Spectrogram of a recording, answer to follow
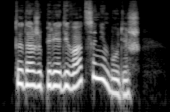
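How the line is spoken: Sleepy reply. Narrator (Russian): Сонно отозвалась Ксюша

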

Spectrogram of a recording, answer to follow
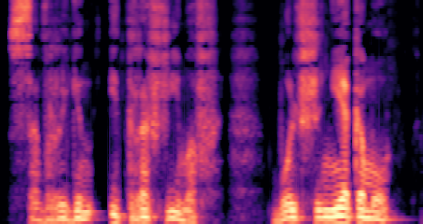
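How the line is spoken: Hateful hiss. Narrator (Russian): прошипел Калюжный, и в голосе его звучала такая ненависть, что становилось не по себе

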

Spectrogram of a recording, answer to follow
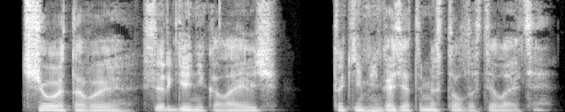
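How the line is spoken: Bewildered question. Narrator (Russian): как-то растерянно спросил Кольцов

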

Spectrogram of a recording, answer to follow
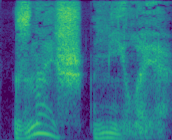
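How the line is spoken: Hissing. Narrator (Russian): прошипела Ната

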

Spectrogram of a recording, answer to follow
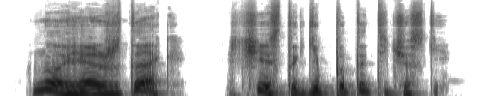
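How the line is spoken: Laughing. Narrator (Russian): посмеялся в ответ

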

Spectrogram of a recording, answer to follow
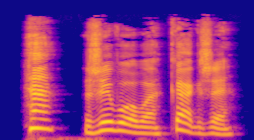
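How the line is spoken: Chuckling. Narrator (Russian): хохотнул Ари

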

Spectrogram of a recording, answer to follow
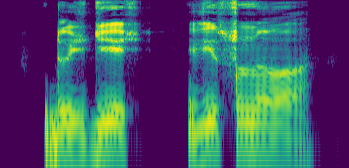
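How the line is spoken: Delighted drawl. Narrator (Russian): восторженно протянул Атхи

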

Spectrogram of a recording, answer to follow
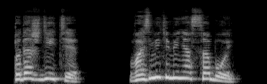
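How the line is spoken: Shout. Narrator (Russian): Я крикнул

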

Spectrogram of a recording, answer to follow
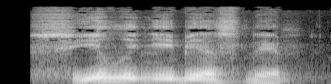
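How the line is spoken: Exclamation. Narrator (Russian): воскликнул Фокс

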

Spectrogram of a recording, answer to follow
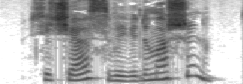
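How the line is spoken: Calm. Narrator (Russian): спокойно сказал Джейкоб

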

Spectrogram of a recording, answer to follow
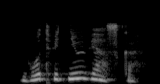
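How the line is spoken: Repeated sadly. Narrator (Russian): повторила она грустно

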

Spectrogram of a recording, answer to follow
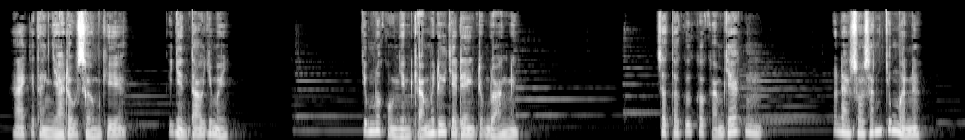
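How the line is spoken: Uneasy whisper. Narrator (Vietnamese): Cái Phượng cảm thấy bầu không khí gượng gạo, nó thì thầm nói với tôi

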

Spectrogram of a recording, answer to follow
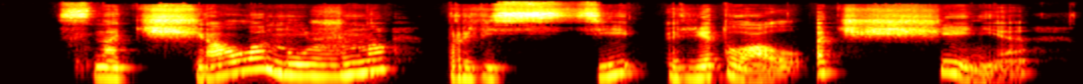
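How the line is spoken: Hiss. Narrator (Russian): прошипел змей-поклонник

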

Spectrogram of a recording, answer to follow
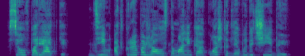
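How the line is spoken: Shouted through a door. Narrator (Russian): крикнула через дверь

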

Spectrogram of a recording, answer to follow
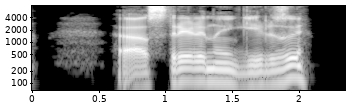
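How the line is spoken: Chuckling. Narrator (Russian): Бьёрнстад хохотнул

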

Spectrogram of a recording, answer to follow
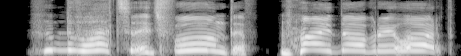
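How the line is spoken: Sudden cry. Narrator (Russian): вскрикнул Кондул

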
